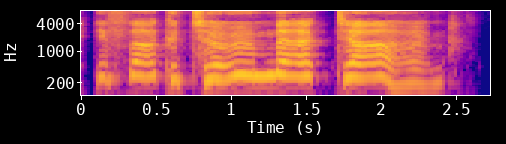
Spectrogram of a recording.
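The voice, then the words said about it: Imitates another person's singing voice. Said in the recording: “That was my Cher impersonation.”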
